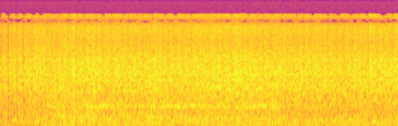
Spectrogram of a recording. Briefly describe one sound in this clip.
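Barrels explode with heavy booms.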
